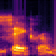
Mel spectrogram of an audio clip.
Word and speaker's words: sacrum: Ilium, ischium, coccyx, and sacrum. That's how you pronounce those.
